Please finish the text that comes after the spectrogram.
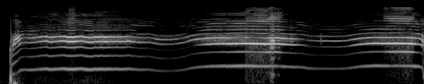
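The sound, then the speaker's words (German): A voice imitates a smoke alarm with a loud, drawn-out, high-pitched wail, rising and dipping in pitch across three sustained swells with barely any break between them. “Ich habe das ganz falsch vorgemacht. So geht definitiv nicht unser Feuermelder.”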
